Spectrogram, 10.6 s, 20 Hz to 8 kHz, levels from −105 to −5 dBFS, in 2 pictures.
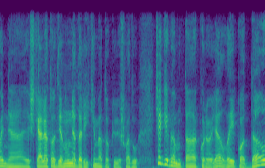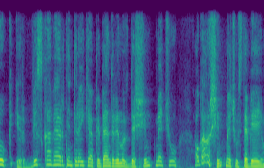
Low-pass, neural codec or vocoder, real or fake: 7.2 kHz; vocoder, 44.1 kHz, 128 mel bands, Pupu-Vocoder; fake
